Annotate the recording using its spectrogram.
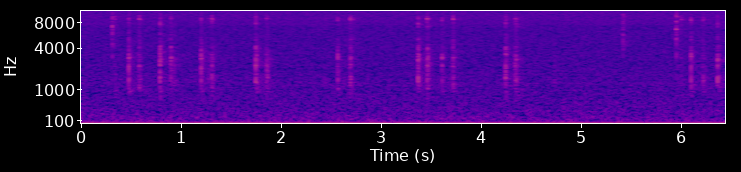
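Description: Faint, irregular clicks of a computer mouse and keyboard being worked, over a low steady hum; otherwise near silence.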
